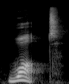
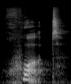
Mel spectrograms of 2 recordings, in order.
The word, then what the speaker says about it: what: There is a temptation for some people to overpronounce words using the silent H. For example, instead of saying when, a person might say when. Instead of what, they might say what. And instead of whip, they might say whip. There is actually no need to pronounce the H so strongly. Just let the sound leave your lips naturally.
